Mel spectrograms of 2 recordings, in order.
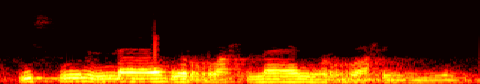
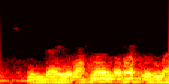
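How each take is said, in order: First: Slow, measured, low recitation; bacaan tartil. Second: Fast, low, soft recitation; bacaan hadar cepat. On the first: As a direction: draw out each syllable, softly and unhurried. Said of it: "pelan-pelan ya, biasa aja". (bacaan tartil, pelan-pelan) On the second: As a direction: recite the basmala quickly, low and softly. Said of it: "Kalau hadar itu cepat". (bacaan hadar, cepat dan pelan suaranya) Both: Shown as a demonstration.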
